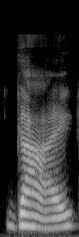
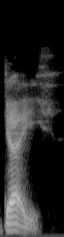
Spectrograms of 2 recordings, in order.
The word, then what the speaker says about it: GAI: glad you pronounced that because I would have pronounced that gay. Guy. G A I.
